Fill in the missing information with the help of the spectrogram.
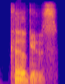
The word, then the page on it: Kirghiz: British English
